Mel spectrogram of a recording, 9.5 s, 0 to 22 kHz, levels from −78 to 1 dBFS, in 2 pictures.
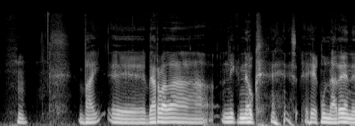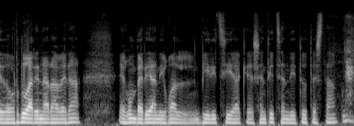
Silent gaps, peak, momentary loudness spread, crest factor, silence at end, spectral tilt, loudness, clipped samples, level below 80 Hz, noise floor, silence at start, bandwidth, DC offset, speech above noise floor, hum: none; 0 dBFS; 11 LU; 16 dB; 0 s; -8 dB/octave; -16 LUFS; under 0.1%; -42 dBFS; -40 dBFS; 0.2 s; 13.5 kHz; under 0.1%; 25 dB; none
